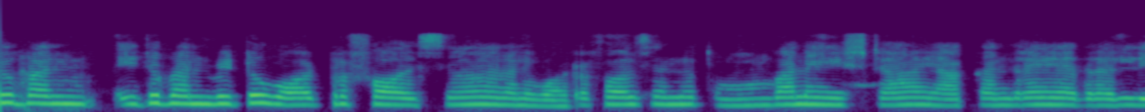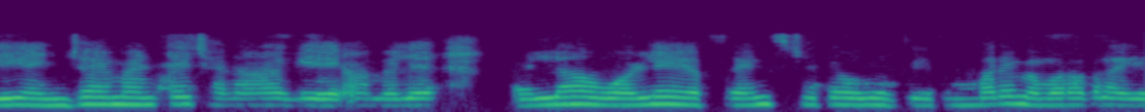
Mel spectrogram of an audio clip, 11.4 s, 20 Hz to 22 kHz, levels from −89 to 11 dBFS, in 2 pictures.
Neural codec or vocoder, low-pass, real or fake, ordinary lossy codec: codec, 16 kHz, 4 kbps, FreqCodec, smaller model; 7.2 kHz; fake; none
